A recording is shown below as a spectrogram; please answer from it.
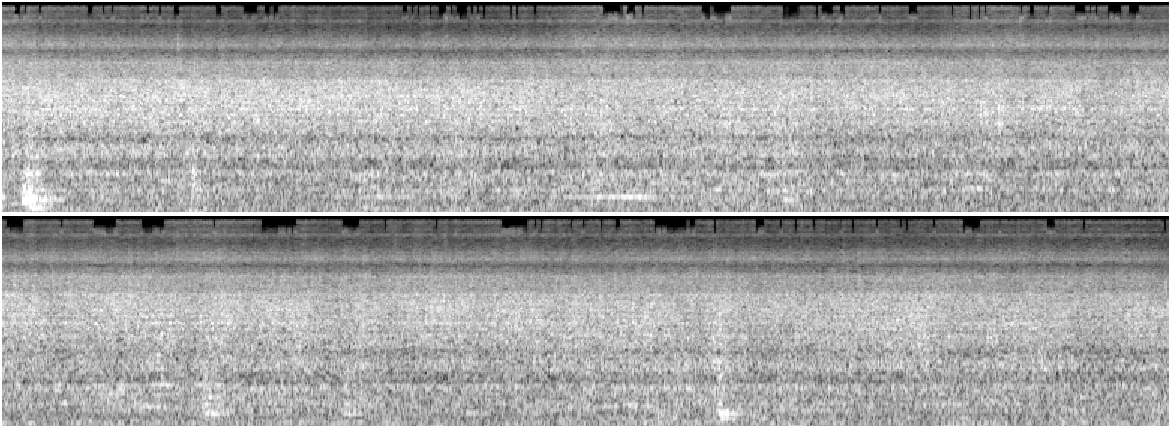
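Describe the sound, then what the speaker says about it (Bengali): Prawns fry lightly in a pan with a continuous, even sizzling hiss close by, holding a fairly steady level throughout with faint background hum and no talking. "চিংড়ি মাছ আমি বেশি ভাজবো না, কারণ চিংড়ি মাছ বেশি ভাজলে শক্ত হয়ে যায়। আমি হালকা একটু ভেজে নেব।"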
